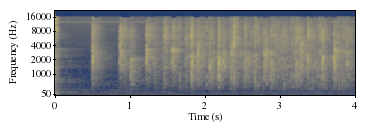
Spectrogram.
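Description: Congregation clapping, starting about half a second in and going on steadily.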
